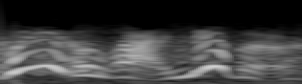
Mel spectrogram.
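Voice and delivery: slow, affronted "well, I never"; scandalized huff. Acted. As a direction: draw it out, deeply offended. Teacher insulted by mother.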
